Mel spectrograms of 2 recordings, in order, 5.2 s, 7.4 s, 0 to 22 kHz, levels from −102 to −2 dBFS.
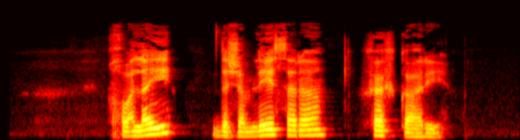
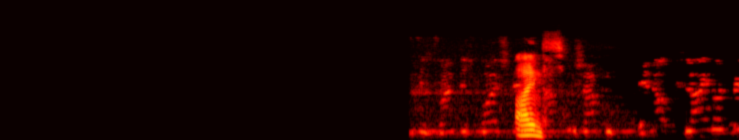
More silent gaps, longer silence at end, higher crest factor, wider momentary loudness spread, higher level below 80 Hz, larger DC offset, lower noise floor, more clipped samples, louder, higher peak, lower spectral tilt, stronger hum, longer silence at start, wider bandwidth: neither; first, 0.8 s vs 0 s; second, 20 dB vs 30 dB; second, 16 LU vs 26 LU; first, -72 dBFS vs under -90 dBFS; neither; first, -79 dBFS vs -65 dBFS; neither; first, -25 LUFS vs -39 LUFS; first, -6 dBFS vs -18 dBFS; first, -5.5 dB/octave vs -3.5 dB/octave; neither; second, 1.1 s vs 4.2 s; first, 11 kHz vs 7.6 kHz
